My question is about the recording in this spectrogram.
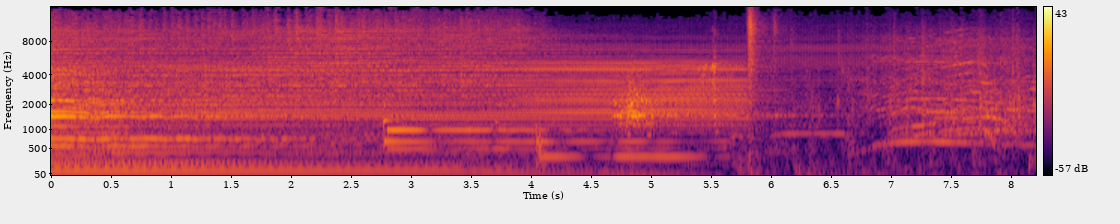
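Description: A live rock band's closing chord ringing out on electric guitars and bass, fading away over the first few seconds. A few separate held notes sound as it dies, and the sound drops low near the end.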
